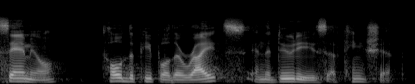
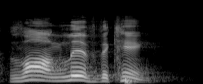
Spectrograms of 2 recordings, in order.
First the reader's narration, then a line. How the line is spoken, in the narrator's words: all the people shouted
